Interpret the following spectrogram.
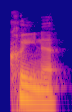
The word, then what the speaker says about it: cuimhne: IMH or IBH when within a word in Munster will often be pronounced as a long e sound. So, that is the reason why where other dialects have cuimhne and díbhinn and Corca Dhuibhne in Munster, these words are pronounced cuinne memory í for eggs and Corca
